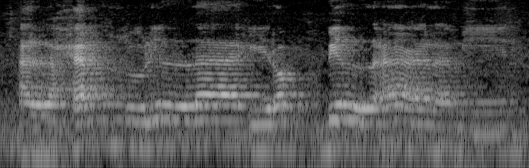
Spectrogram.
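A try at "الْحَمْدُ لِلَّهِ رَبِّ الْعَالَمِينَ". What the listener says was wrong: Haluskan haknya, panjangin belakangnya. Alhamdulillahi rabbil alamin. 6 harakat mikir lah.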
